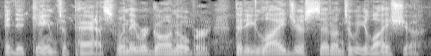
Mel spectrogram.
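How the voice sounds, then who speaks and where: Very expressive male scripture narrator. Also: medium pitch, brisk. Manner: solemn, storytelling. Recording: music behind the voice. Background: prominent background music.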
